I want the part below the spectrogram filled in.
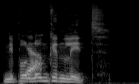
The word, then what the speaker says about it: Nibelungenlied: Nibelungenlied. – Genau. – Those pesky D's. – Perfekte Deutsch. – It's so just like, well, actually the D is a T. It's pronounced a T.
